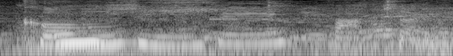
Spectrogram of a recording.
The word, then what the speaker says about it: 恭喜发财: Kung Shi Fat Chai.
